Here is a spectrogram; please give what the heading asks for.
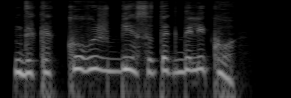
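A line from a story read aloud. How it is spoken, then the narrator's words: Laughing with burning throat. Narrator (Russian): Фергус расхохотался, чувствуя, как жжет горло от ошейника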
